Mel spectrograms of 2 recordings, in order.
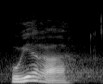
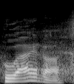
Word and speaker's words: Huayra: Ähm, Huira. Habe ich jetzt richtig Huaira. – Huaira.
